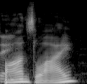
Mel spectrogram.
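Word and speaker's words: Bonsly: Is it Bonsie? Maybe. Allan's the expert. Rhymes with Bonsai.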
